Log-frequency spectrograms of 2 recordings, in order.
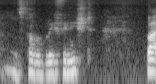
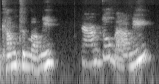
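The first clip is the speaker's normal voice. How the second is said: high, coaxing mummy-to-cat voice; pet talk; 7 semitones higher than usual. Real, not acted. Owner calling her cat to come to Mummy, high pet talk. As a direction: coo it high, rising at the end.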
